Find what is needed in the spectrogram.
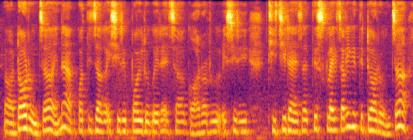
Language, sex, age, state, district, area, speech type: Nepali, female, 45-60, West Bengal, Darjeeling, rural, spontaneous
